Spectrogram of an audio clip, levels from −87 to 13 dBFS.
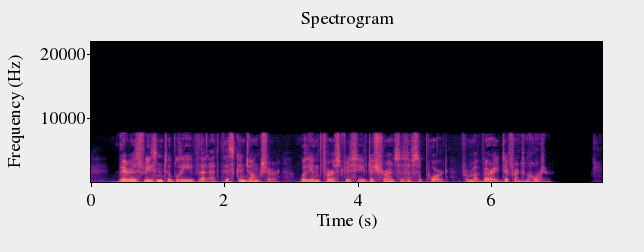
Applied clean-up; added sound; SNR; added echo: neural mask model Resemble Enhance denoiser.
